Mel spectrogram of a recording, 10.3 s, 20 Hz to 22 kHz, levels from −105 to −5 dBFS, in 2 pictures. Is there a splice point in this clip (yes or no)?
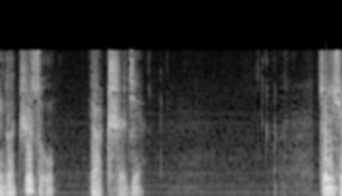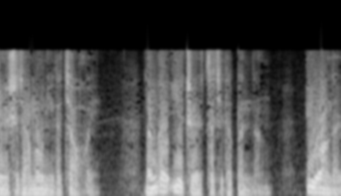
no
